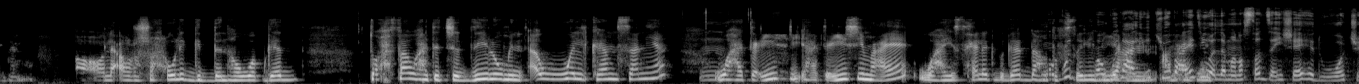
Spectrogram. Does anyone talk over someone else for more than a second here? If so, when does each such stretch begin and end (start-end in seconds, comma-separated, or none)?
10.4-12.1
